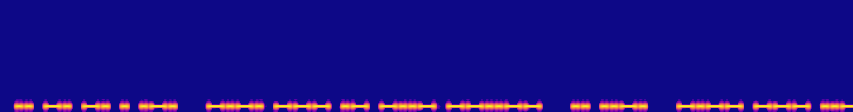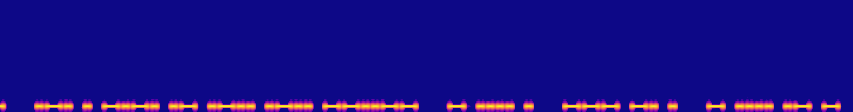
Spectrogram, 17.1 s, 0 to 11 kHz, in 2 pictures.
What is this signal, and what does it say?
Morse code, heard as a keyed tone, about 25 wpm, 600 Hz. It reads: INNER COAX, IF YOU RECALL, THE ONE THAT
